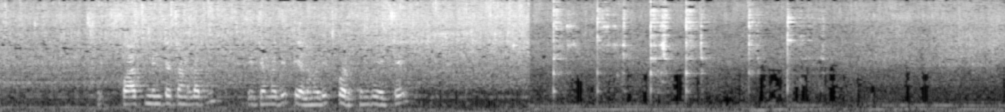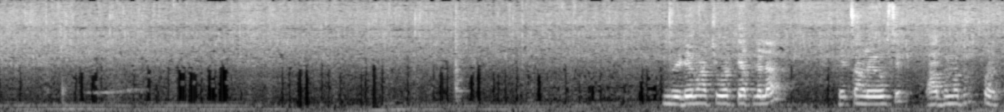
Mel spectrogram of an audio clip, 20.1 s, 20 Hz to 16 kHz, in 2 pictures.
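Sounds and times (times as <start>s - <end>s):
food sizzling in hot oil: 0.0s - 20.0s.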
